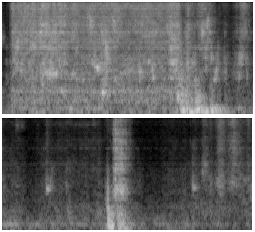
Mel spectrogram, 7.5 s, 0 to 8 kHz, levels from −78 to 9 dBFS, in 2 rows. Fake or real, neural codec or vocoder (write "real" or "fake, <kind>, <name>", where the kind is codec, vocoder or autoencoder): fake, vocoder, Vocos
